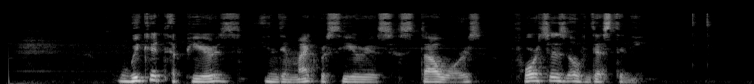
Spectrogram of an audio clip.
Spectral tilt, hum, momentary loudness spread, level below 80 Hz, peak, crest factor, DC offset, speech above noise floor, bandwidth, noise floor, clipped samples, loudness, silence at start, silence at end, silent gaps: -5 dB/octave; none; 13 LU; -60 dBFS; -6 dBFS; 20 dB; under 0.1%; 38 dB; 12 kHz; -63 dBFS; under 0.1%; -25 LUFS; 1.2 s; 1.15 s; none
